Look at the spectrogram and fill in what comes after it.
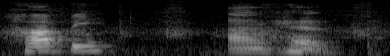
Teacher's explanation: The consonant h. The sound Place of articulation, glottal. Manner of articulation, fricative. Voicing, voiceless.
